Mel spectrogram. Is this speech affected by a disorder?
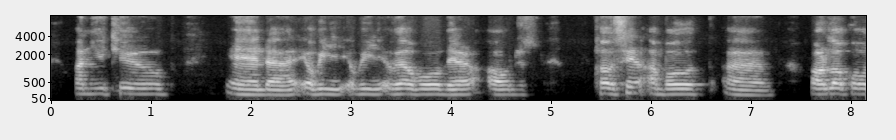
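Yes: spastic quadriplegia cerebral palsy.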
